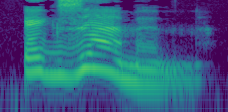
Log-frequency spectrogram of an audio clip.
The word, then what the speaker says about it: Examine: The letter X is sometimes pronounced as g plus z. Repeat these examples. – Examine.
